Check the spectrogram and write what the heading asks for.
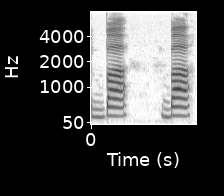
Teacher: और जो गीले वाला हिस्सा होगा वो दोनों होठों के गीले हिस्सों से बा की आवाज़ निकलेगी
